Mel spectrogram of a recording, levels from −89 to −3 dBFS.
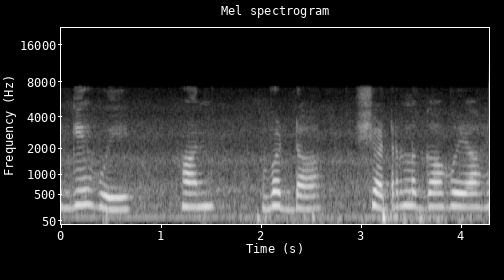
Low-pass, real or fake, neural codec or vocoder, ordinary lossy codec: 7.2 kHz; real; none; none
